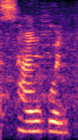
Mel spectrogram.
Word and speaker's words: sanguine: Blood के ठीक ऊपर जो लिखा हुआ है ब्लैक कलर से, SANGUINE, उसका प्रोनाउंसिएशन है सैंग्विन।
